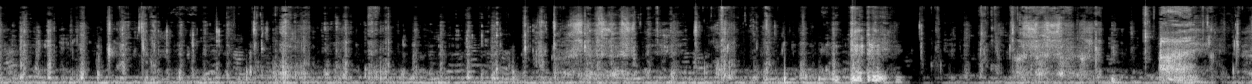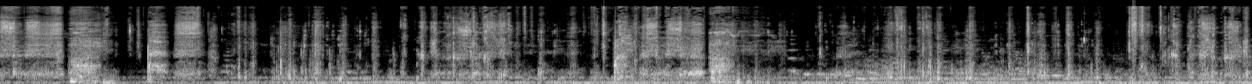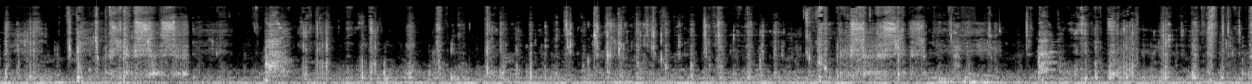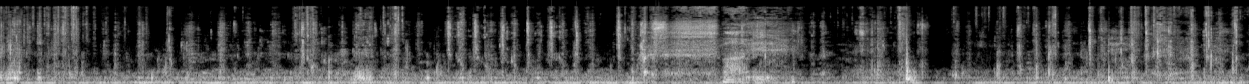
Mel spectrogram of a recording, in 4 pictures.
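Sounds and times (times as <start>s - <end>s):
chewing and crunching crisp food: 0.0s - 50.0s
wet mouth sounds: 0.0s - 50.0s.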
